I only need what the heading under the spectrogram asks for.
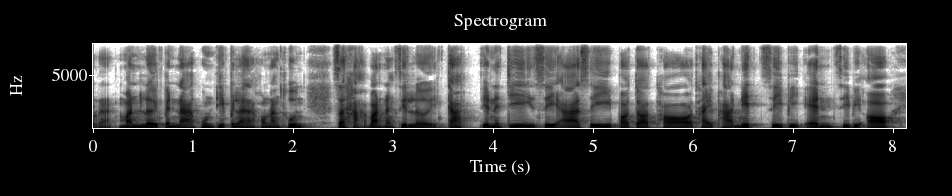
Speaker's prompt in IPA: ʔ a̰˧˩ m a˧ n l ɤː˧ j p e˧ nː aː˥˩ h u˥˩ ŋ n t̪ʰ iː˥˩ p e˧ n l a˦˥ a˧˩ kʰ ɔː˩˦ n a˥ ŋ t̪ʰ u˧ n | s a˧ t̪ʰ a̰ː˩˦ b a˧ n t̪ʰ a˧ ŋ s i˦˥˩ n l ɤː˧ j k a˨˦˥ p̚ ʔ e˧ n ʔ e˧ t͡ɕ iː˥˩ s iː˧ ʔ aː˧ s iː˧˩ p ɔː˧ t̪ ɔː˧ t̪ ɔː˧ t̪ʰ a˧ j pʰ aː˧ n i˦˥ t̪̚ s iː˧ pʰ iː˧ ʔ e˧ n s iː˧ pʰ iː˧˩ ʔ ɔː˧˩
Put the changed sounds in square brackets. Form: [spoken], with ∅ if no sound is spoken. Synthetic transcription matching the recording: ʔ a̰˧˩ m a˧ n l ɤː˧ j p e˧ nː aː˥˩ h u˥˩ [∅] n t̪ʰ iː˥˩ p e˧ n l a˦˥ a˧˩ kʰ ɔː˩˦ n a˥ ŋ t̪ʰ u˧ n | s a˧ t̪ʰ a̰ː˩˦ b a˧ n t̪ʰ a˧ ŋ s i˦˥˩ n l ɤː˧ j k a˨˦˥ p̚ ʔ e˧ n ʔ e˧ t͡ɕ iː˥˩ s iː˧ ʔ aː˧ s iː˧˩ p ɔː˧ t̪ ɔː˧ [t̪ʰ] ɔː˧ t̪ʰ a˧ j pʰ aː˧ n i˦˥ t̪̚ s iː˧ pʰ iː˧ ʔ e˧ n s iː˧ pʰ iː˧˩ ʔ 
